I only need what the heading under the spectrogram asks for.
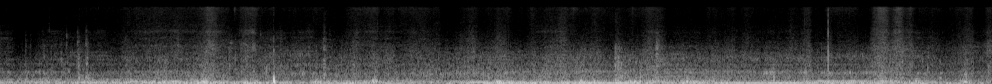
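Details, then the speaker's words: Nissan X-Trail on the road after wheel bearing replacement: steady low road rumble with some wind buffeting, none of the droning that previously came through the car. "I've got the right wheel bearing first time normally you hear the droning coming through the car"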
